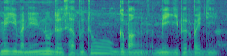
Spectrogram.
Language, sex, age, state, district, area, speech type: Bodo, male, 18-30, Assam, Baksa, rural, spontaneous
